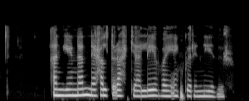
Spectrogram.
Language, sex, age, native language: Icelandic, female, 13, Icelandic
